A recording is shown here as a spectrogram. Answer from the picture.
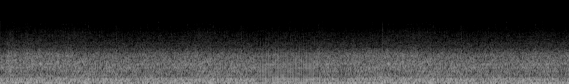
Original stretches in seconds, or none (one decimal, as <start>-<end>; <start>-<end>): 0.0-2.6; 3.2-5.7

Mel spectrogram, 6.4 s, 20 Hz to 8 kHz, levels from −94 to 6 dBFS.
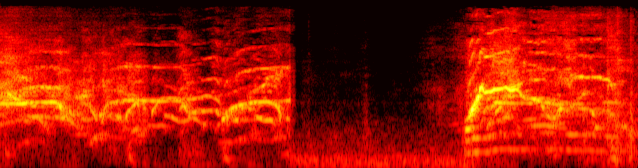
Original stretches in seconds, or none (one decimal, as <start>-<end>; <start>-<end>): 1.2-2.8; 3.5-5.2

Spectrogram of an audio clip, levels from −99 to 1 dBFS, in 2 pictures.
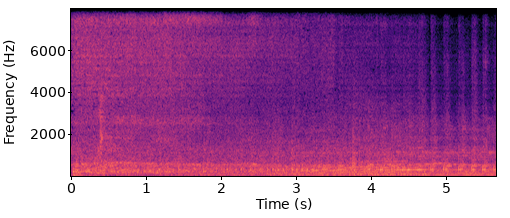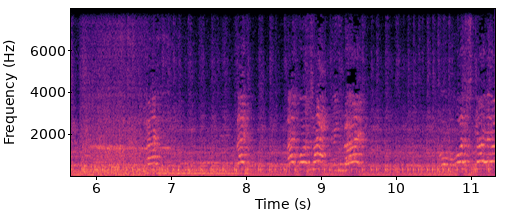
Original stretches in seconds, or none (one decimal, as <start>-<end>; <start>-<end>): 0.0-0.7; 3.0-3.6; 6.7-11.3

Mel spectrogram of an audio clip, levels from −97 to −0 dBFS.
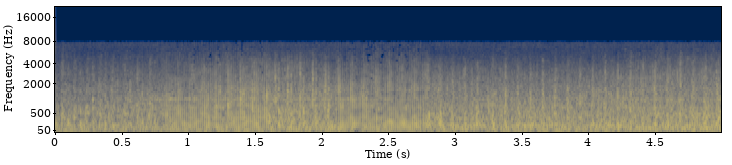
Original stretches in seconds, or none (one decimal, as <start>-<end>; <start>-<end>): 0.0-0.8; 1.6-2.1; 2.8-5.0

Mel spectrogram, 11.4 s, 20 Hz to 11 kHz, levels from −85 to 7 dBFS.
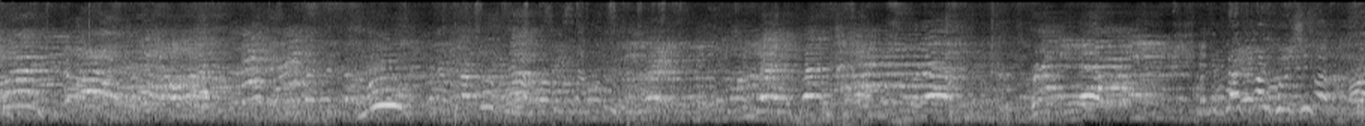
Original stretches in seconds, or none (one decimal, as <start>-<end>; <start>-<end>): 0.0-1.3; 2.1-6.0; 10.1-11.4

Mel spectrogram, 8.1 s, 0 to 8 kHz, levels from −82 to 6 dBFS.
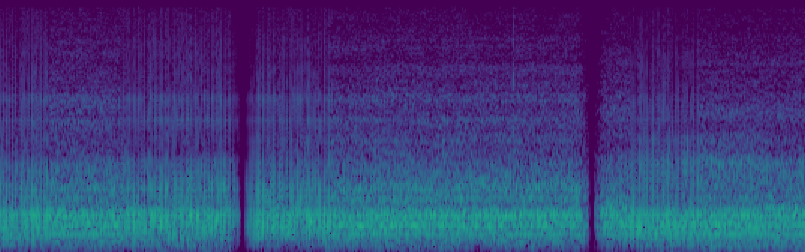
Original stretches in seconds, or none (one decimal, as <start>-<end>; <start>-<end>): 0.5-1.2; 3.3-6.3; 7.0-8.1

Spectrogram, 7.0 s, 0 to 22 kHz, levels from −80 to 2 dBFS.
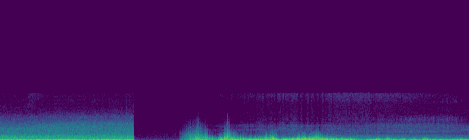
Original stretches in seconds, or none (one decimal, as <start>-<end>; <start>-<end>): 0.0-0.7; 1.3-7.0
